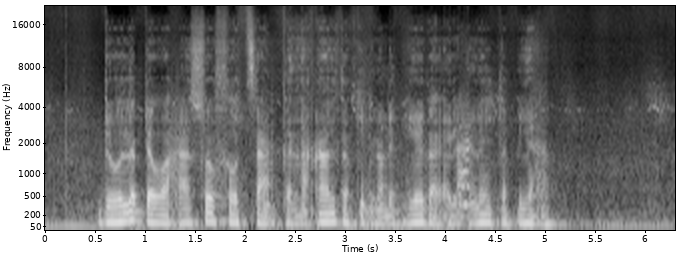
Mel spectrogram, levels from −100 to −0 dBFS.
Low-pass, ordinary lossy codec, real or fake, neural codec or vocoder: none; none; fake; codec, 44.1 kHz, 1.7 kbps, Pupu-Codec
